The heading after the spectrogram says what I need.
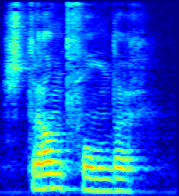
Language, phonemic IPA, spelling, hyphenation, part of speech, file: Dutch, /ˈstrɑntˌfɔn.dər/, strandvonder, strand‧von‧der, noun, Nl-strandvonder.ogg
- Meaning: official responsible for the recovery and lawful return or distribution of stranded objects and vessels within a specified area at or near the shore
